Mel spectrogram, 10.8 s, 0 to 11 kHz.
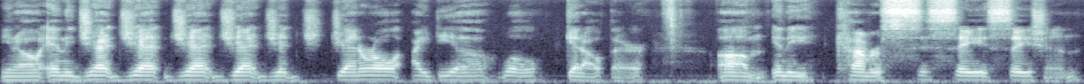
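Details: Man almost 40 who has stuttered since kindergarten or first grade, with repetitions, prolongations and blocks, especially on words starting with s and t, plus filler words and word switching; stuttering.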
